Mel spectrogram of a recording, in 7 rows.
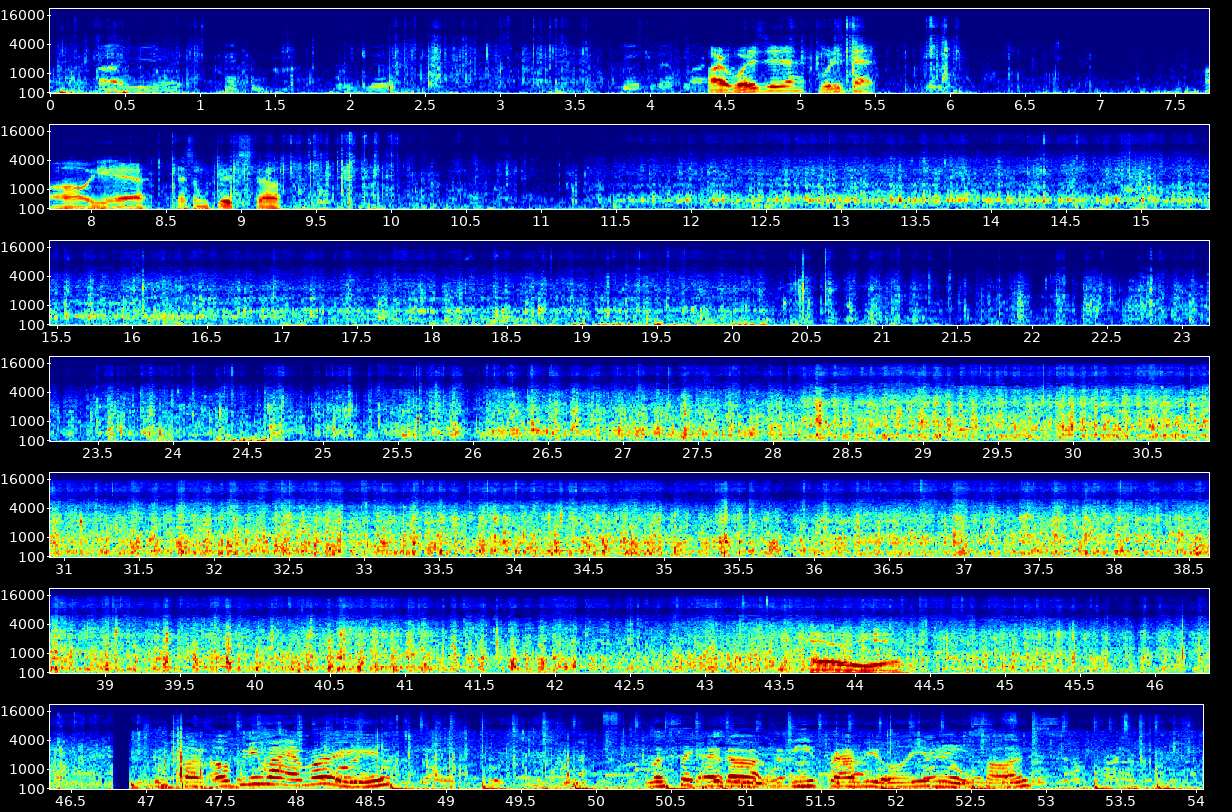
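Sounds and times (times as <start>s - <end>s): water running into plastic bag: 0.0s - 7.0s, 7.9s - 54.0s.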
